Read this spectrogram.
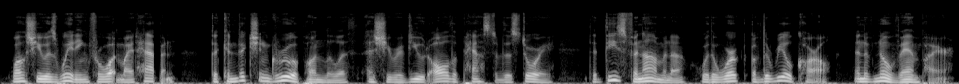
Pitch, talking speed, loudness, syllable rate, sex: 120 Hz, 225 wpm, -18 LUFS, 6.5 syllables/s, male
